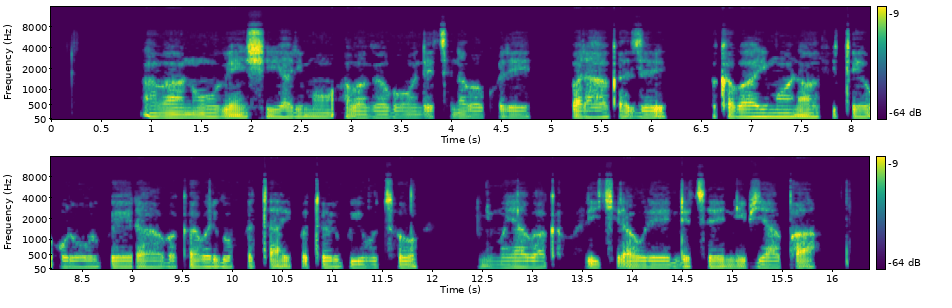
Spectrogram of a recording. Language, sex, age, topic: Kinyarwanda, male, 18-24, health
